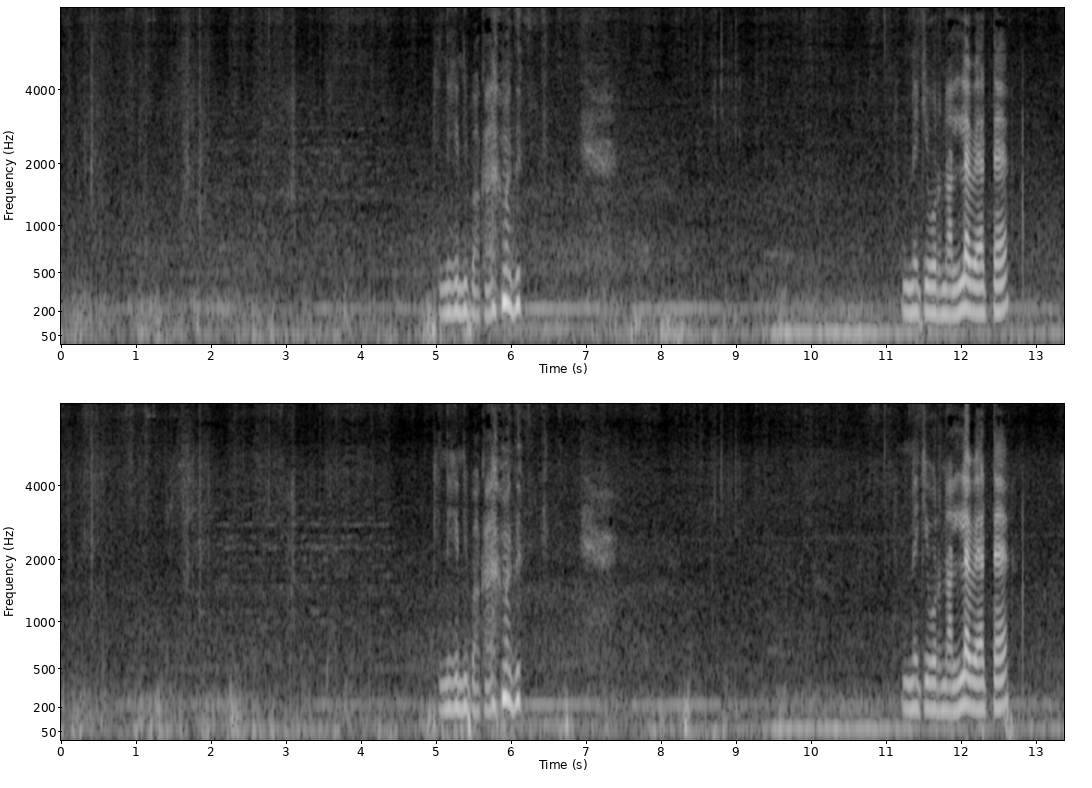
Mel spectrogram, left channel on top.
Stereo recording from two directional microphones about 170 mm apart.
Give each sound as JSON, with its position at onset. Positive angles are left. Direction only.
{"t": 4.9, "sound": "speech", "side_deg": 5}
{"t": 7.0, "sound": "a sound", "side_deg": 20}
{"t": 11.3, "sound": "speech", "side_deg": 15}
